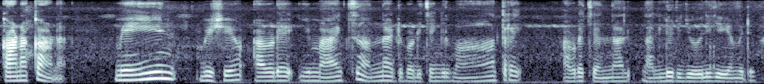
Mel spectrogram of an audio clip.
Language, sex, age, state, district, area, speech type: Malayalam, female, 60+, Kerala, Wayanad, rural, spontaneous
